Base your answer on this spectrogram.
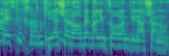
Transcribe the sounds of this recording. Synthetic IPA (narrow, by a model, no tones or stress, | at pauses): kijeʃlanuaʁbemalimko̞ʁlamed̪inaʃelanṵ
